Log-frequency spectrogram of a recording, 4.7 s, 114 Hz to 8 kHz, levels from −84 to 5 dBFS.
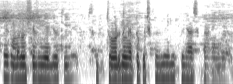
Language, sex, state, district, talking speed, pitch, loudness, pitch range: Hindi, male, Bihar, Darbhanga, 75 wpm, 150 Hz, -20 LUFS, 145-155 Hz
